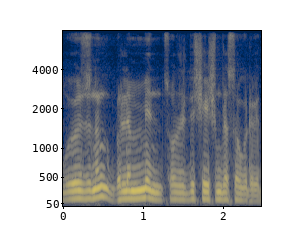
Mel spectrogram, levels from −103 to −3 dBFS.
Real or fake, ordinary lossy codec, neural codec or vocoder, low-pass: real; none; none; none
